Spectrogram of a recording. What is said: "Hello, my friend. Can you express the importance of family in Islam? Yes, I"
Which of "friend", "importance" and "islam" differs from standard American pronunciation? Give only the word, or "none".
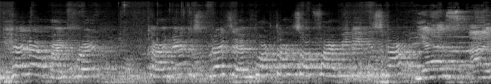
islam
